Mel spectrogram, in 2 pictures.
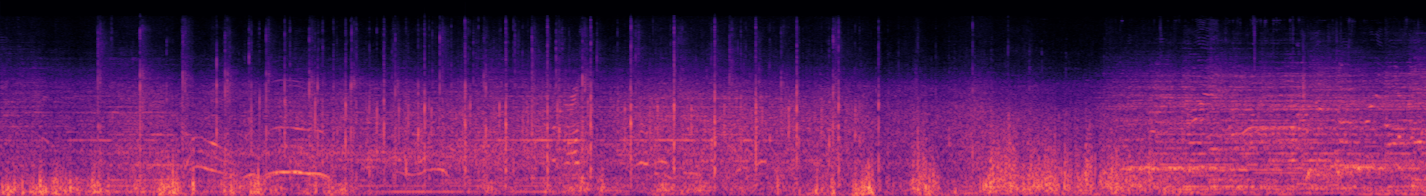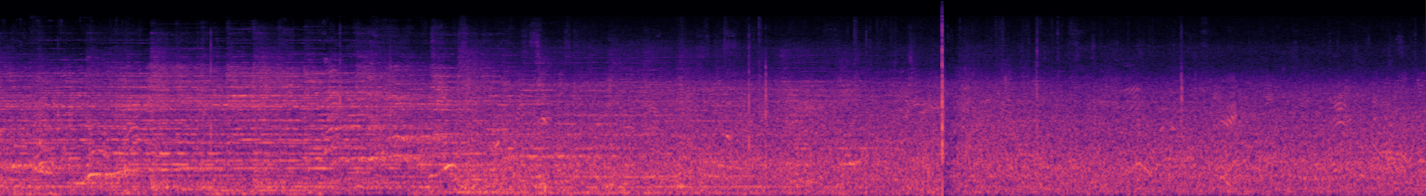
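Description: Stadium public-address loudspeakers echoing across the ballpark, carrying a voice and music from a ceremony. The voice is blurred by the echo, and the music swells through the middle.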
